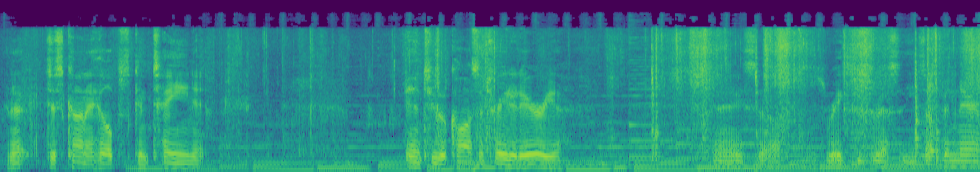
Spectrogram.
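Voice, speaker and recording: A man hosting an outdoor cooking video at a campsite, talking through each step in a relaxed, chatty way with fillers. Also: fairly low pitch, vocal fry. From Florida. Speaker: outdoor cooking channel host. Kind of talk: casual how-to narration while cooking outdoors. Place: outdoors at a campsite by a fire pit. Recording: music playing under the voice.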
